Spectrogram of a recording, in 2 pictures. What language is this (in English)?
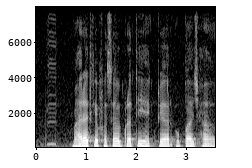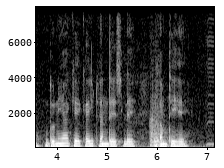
Chhattisgarhi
